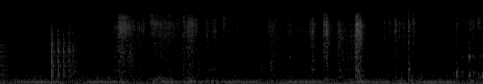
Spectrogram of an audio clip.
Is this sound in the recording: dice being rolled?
yes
